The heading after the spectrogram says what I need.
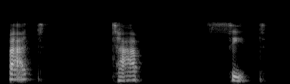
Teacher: these sounds are made without using the vocal cord so there's no vibration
